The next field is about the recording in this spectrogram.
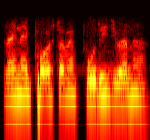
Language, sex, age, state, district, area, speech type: Odia, male, 18-30, Odisha, Balasore, rural, conversation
